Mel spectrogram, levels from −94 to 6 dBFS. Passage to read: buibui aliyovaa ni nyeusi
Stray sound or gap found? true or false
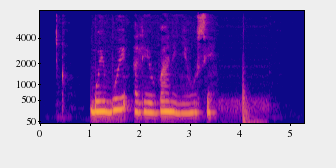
true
